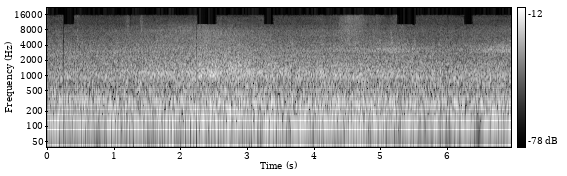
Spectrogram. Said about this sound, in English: While resting there with the breath and the body, you might also notice the sounds of the present moment. The sound of the cars, traffic outside, the very gentle hum of the projector, the sound of my voice.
